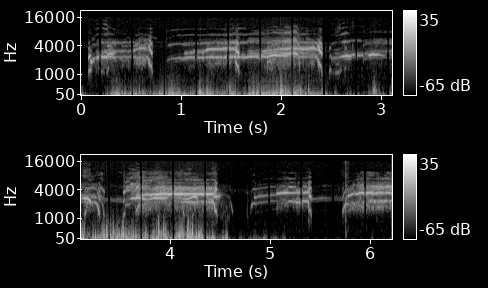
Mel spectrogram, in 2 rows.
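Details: Peregrine falcon pair feeding nestlings in the Barycz Valley, 3 May 2024. Harsh, screaming wails are repeated in bursts of about a second, over heavy low rumbling from wind or handling noise.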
